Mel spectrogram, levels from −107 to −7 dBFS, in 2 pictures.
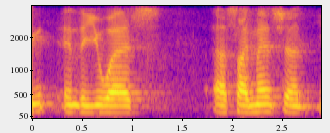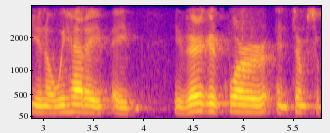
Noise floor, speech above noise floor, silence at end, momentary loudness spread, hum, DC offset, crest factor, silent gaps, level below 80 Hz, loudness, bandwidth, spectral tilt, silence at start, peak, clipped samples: -51 dBFS; 35 dB; 0 s; 11 LU; none; under 0.1%; 16 dB; none; -64 dBFS; -16 LUFS; 4 kHz; -10 dB/octave; 0 s; 0 dBFS; under 0.1%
